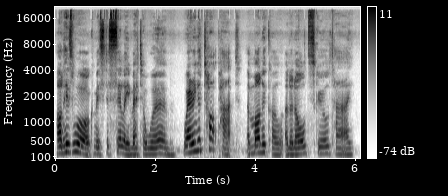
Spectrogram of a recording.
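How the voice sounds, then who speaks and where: A woman storyteller reads to young children at bedtime. Her voice is slightly low and very mellow, and she takes her time with expressive, deliberate phrasing. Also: vocal fry, a little hiss or hum. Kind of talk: read-aloud children's bedtime story narration.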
